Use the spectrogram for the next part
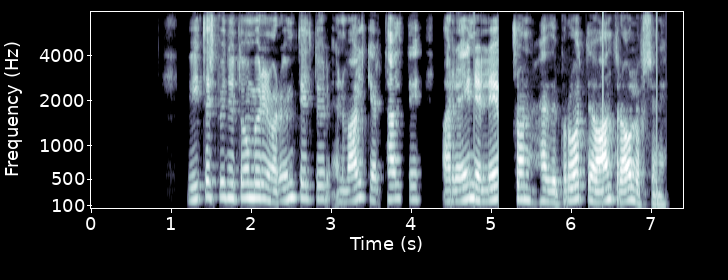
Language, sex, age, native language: Icelandic, female, 60-69, Icelandic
